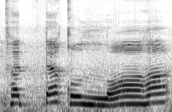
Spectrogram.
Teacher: لفظ اللہ کو پر پڑھنا ہے کیونکہ لفظ اللہ سے پہلے پیش ہے. اگر لفظ اللہ سے پہلے زیر آ جائے گی تو لفظ اللہ کو باریک پڑھنا ہے، پیش اور زبر کی صورت میں پر پڑھنا ہے.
